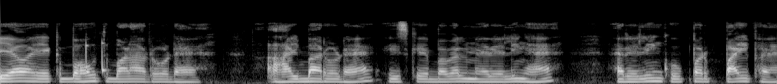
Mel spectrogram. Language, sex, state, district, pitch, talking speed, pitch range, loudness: Hindi, male, Bihar, West Champaran, 130 Hz, 155 wpm, 125-135 Hz, -18 LUFS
